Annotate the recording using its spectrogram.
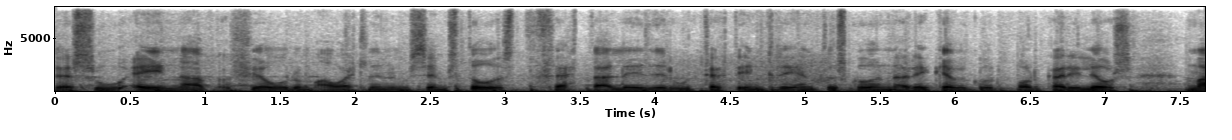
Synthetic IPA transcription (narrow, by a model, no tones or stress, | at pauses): ɛ̰̥sueːjnaðfjoːwɾʏmʔa̰wajht̪lɪnʏmsɛmst̪oːwðʏst̪θɛht̪aleːjðɪɾuːt̪ʰːɛxt̪ɪ̰jnt̪ɾɪɛnt̪ʏskɔːðɪnːarejcavɪkʏɾpɔɾkaɾiljoːws | ma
